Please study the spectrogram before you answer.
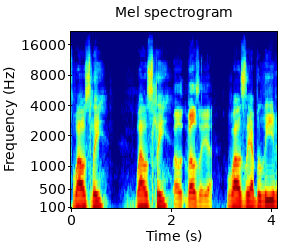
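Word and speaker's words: Wellesley: my mispronunciation of Welsley Wellsley well Wellsley yeah Welsley I believe it's pronounced and I I mean mean look I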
